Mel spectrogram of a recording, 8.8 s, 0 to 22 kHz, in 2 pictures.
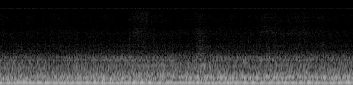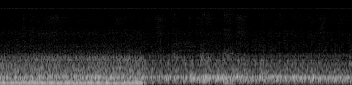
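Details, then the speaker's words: New washer dryer spinning at 600 rpm after a pre-spin: a steady low hum that eases into a quieter, even run with no knocking or grinding. The front panel flexes slightly but the machine stays stable. Normal spin cycle. "the front panel flexes a bit there but the actual machine is quite stable so so it's so quiet 600 rpm"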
